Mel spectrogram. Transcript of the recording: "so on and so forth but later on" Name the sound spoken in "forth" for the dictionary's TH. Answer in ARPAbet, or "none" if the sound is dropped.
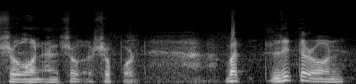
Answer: T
